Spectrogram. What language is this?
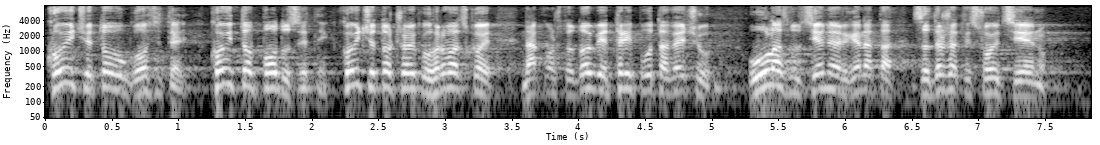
Croatian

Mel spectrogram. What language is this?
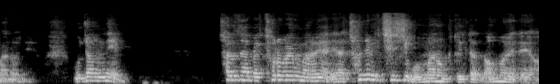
Korean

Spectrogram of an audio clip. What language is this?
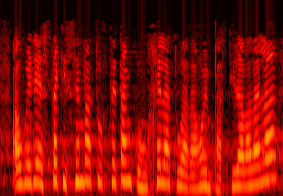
Basque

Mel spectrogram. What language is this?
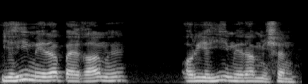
Urdu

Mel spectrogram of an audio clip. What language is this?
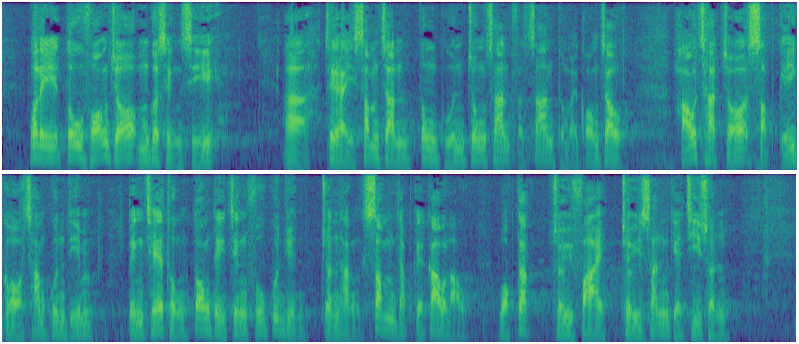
Cantonese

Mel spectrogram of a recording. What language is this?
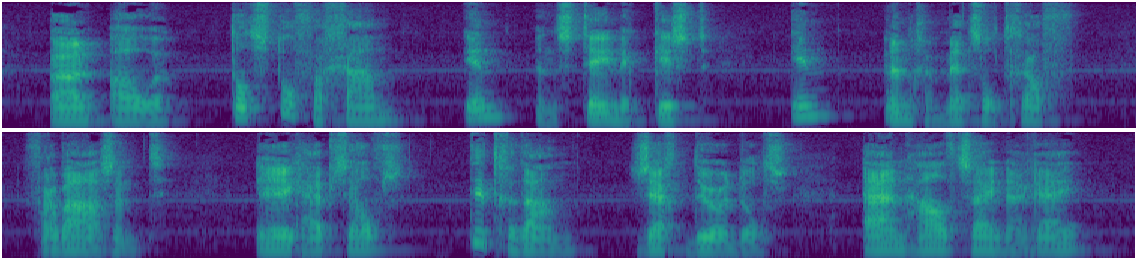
Dutch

